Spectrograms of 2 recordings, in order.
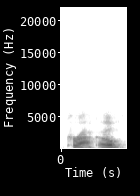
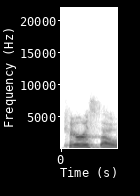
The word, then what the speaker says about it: Carousel: mist with vodka blue i don't know how you say that word karako carousel carousel is the right way to say it and otawa lemonade which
